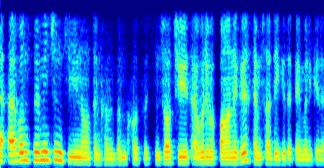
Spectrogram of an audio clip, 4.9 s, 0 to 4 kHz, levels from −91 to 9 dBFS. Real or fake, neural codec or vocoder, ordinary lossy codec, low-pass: fake; codec, 24 kHz, 0.5 kbps, DualCodec; none; 3.6 kHz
